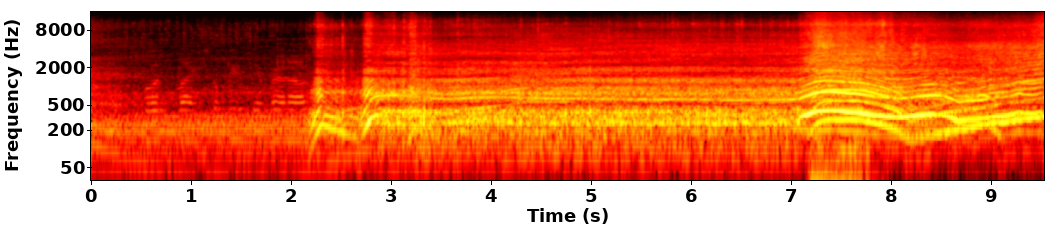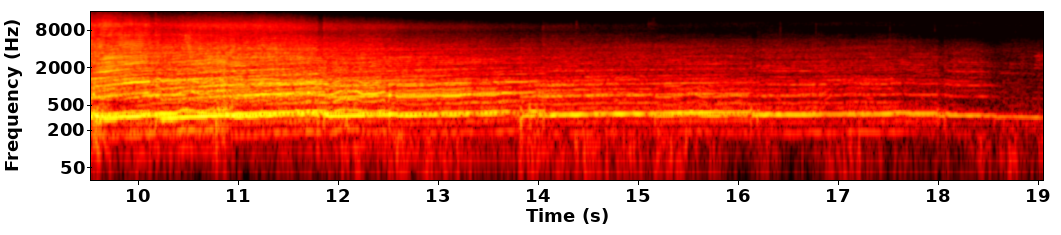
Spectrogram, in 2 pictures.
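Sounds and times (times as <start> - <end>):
motorcycles revving and accelerating: 0.0 - 19.0.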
